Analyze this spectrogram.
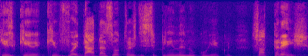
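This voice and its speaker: With lively intonation, a woman speaks in a dry, close sound with no echo. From Brazil, Pernambuco (Recife). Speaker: art educator and researcher. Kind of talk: lecture. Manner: halting, many repetitions.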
